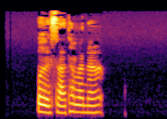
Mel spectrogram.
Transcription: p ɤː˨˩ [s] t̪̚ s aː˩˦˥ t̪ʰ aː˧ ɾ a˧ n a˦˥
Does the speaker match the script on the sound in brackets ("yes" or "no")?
no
